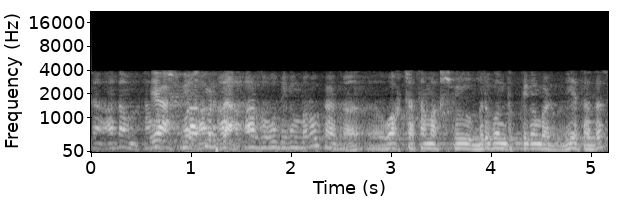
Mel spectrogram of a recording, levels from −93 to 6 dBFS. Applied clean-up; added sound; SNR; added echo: none; none; none; reverberation time 1.9 s.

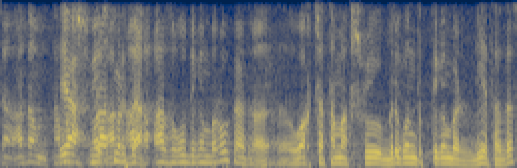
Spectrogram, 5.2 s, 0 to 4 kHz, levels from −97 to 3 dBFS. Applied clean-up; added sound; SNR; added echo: none; none; none; none.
